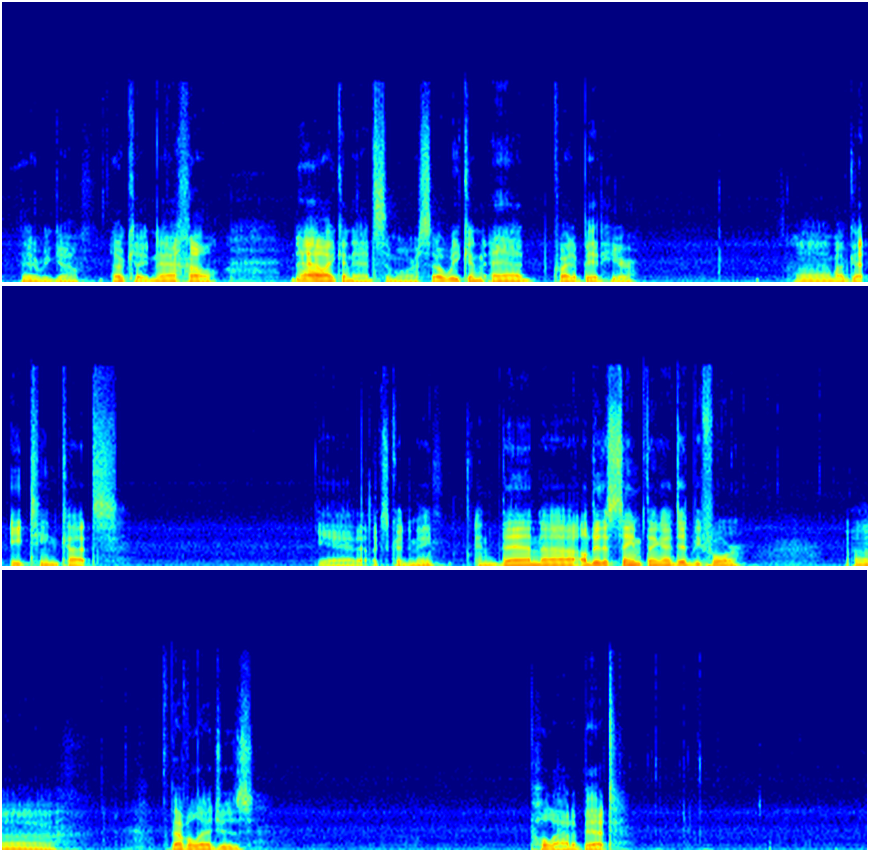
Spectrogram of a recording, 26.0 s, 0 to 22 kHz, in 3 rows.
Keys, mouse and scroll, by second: 1.7 ctrl+r, 12.7 middle click, 14.7 middle click, 16.0 ctrl+e, 23.6 scroll up 2, 23.9 shift+middle click, 24.4 middle click.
